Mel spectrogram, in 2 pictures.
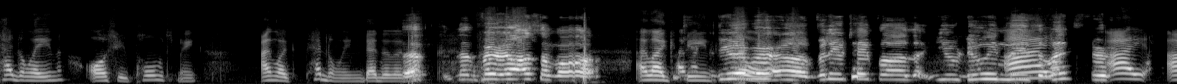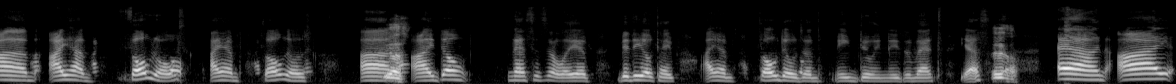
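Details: Mild dysarthria in a woman with cerebral palsy who uses a walker; she says her speech impediment is milder than her interviewer's.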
